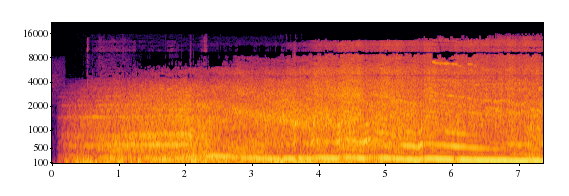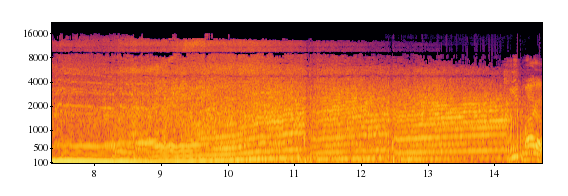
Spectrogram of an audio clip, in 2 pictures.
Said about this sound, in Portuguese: eu vou pedir um sobe-som desse Glickenhaus passando lá na reta de Monza para fazer a variante Ascari. Edição, sobe som pra gente.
